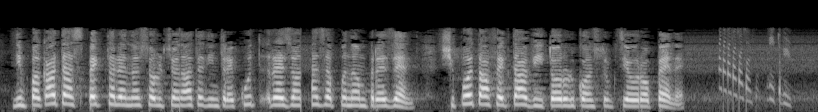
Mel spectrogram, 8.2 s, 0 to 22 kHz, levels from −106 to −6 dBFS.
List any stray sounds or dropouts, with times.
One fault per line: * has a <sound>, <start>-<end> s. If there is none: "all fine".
* has a dropout, 3.0-3.1 s
* has a chirp, 7.2-8.0 s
